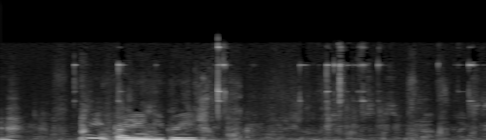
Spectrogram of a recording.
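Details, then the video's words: While playing, Brady the Boston terrier and Piggy the frenchton give a quick whining grumble in several short tonal pieces lasting about a second, followed by quieter breathy snuffles and faint household noise. "Brady and Piggy playing"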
